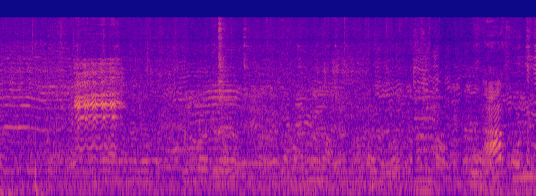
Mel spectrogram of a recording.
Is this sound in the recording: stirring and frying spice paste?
no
